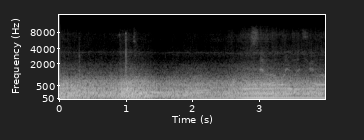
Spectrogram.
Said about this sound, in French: Le bruit est superbe. Un super bruit de V6.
